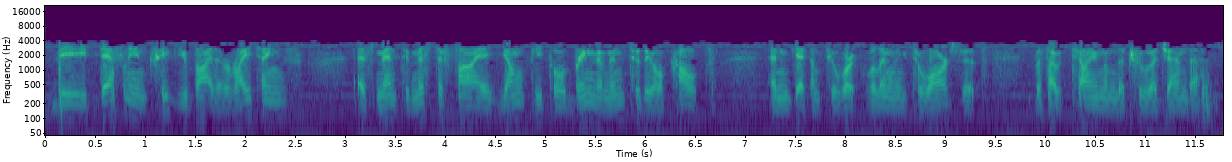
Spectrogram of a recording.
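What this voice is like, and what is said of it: Scottish accent. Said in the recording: “I detect a little, is it an Irish accent? ... That's Scottish.”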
